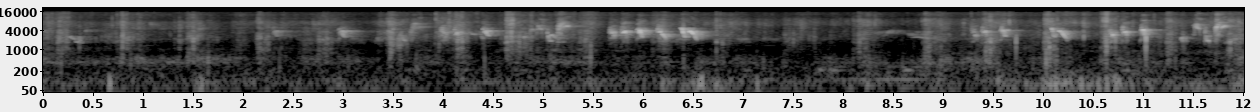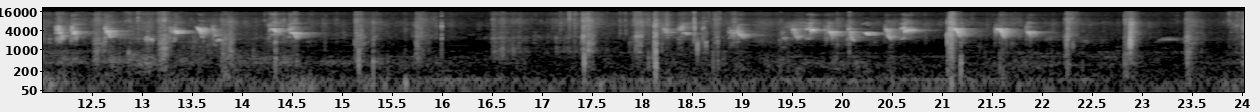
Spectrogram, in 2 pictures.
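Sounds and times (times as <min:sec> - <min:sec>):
footsteps crunching on dry leaves: 0:00.0 - 0:24.0
bird chirping: 0:02.2 - 0:06.9, 0:08.1 - 0:14.8, 0:18.1 - 0:22.3.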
